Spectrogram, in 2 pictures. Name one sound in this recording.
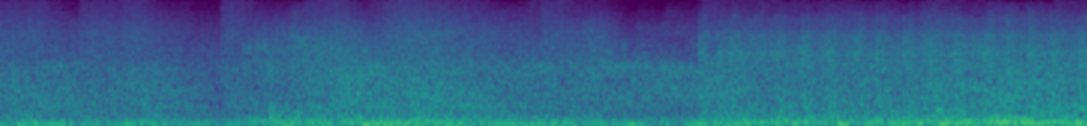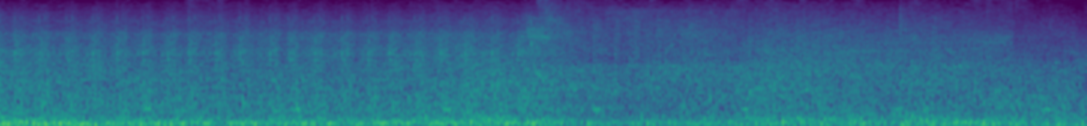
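Mech thrusters roar steadily.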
